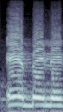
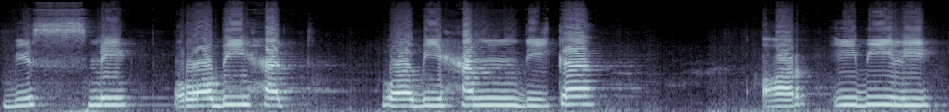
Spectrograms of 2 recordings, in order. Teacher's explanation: بی کو بے نہیں کرنا ہے، اس کو بی ہی رکھنا ہے، ای کی ساؤنڈ میں لے کے آنا ہے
